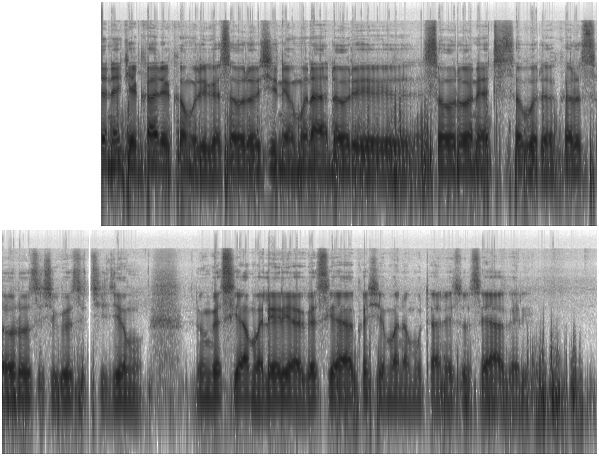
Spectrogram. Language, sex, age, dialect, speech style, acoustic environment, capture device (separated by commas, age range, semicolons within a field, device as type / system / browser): Hausa, male, 25-34, Nigeria - Nigerian Standard, happy, silence; nature, mobile / Linux / Chrome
